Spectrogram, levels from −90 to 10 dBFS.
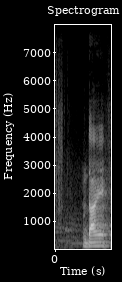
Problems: none marked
